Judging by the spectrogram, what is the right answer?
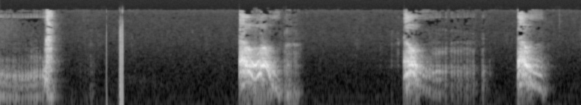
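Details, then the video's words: Dog barking, from a free copyright-free sound collection: a short whine then a brief click, followed by three harsh, noisy barks spaced about two seconds apart, each with a short growly tail, on a quiet background. "Dog sounds"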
